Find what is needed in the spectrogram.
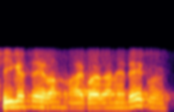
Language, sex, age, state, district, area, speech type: Assamese, male, 18-30, Assam, Sivasagar, urban, conversation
